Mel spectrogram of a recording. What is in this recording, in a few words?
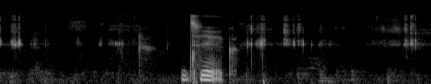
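"jig", spoken word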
